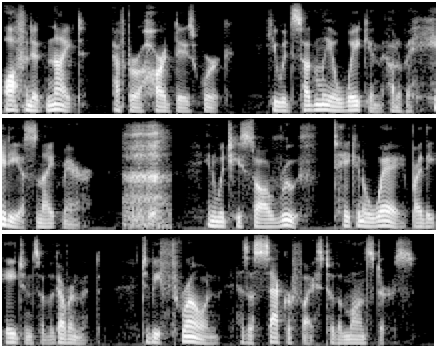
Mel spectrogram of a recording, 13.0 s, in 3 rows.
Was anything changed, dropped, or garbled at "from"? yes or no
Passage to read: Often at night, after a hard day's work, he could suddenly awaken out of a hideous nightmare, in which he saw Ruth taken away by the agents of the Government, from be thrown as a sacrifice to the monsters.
yes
